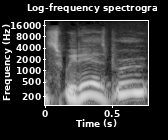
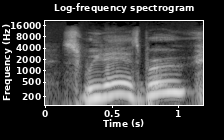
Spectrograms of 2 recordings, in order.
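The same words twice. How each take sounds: First: Upbeat broad kiwi accent; chirpy New Zealand slang reply. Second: Laid-back broad kiwi accent, rising; casual New Zealand drawl on bro. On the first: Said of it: "You can't go wrong in New Zealand". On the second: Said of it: "Stock standard answer for any question". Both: Shown as a demonstration.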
